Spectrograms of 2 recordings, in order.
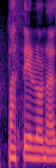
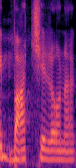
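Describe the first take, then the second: First: "Barcelona" said Bathelona, with a th; old lisped pronunciation. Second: "Barcelona" said Bachelona, with a ch; Italian-style pronunciation. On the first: Recalling the habit that gave the ick, lisped "Barcelona". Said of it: "So now I say". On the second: Explaining her new habit, "Barcelona" with Italian ch. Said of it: "that's how they say it". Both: Shown as a demonstration.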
